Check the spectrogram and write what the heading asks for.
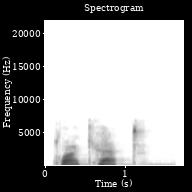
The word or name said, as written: plaquette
